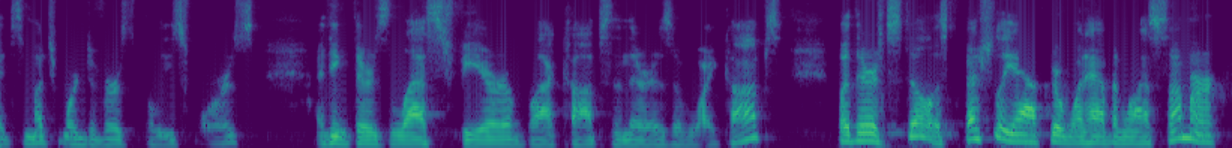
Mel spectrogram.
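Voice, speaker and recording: A middle-aged man in a conversational political discussion, arguing in a halting, reflective way. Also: medium pitch, darkish tone, no room sound. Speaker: interview guest.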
